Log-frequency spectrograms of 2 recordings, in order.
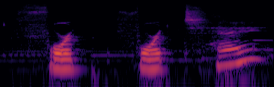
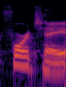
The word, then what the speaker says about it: forte: F forte. Yeah. So the thing about the word forte is that's actually not the way it was originally pronounced. It is originally pronounced fort as in the your the thing that you're strong in.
